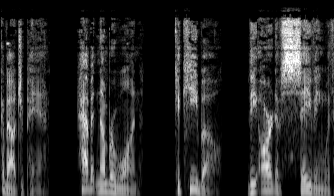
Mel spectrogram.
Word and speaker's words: Kakeibo: Habit number one, Kakeibo, the art of saving with intention. The first habit is called Kakeibo, pronounced Kakeh-bo.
